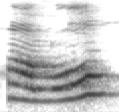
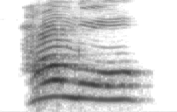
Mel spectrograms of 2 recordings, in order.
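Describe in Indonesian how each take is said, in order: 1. Diucapkan dengan cara cemas. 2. Diucapkan dengan cara marah. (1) "Kalau sekarang ekspresinya cemas" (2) "Kalau sekarang ekspresinya marah"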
